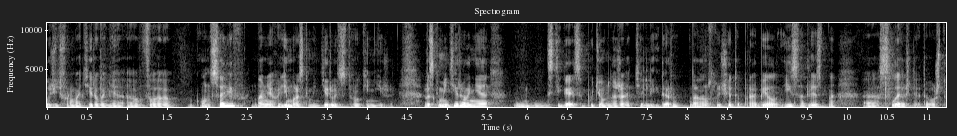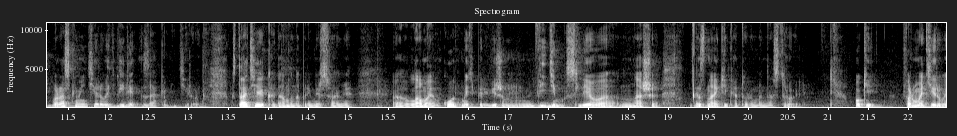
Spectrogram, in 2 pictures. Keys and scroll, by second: 0.0-0.7 typing, 7.6 typing, 9.4-10.6 typing, 11.9 typing, 13.1-17.8 typing, 19.6 typing.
